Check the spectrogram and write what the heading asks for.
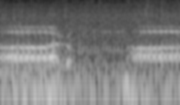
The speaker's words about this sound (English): stood like a statue in the middle of the small cemetery, in the pouring rain, performing an ancient, sinister ritual.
